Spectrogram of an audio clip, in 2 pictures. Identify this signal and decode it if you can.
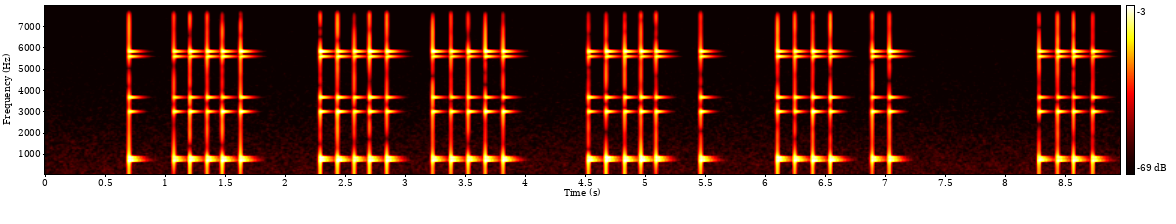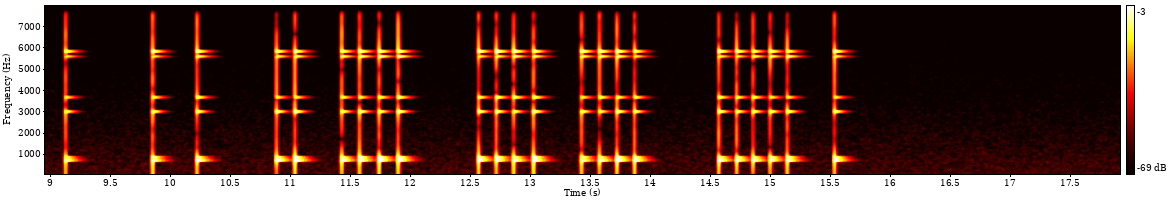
Tap code, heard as taps on a metal pipe, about 7 knocks a second. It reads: EZVR QAITV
